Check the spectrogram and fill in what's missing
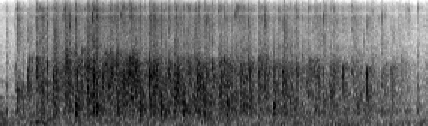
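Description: An audience applauds at the launch event for Hamsaleka's film OK, a dense, moderately loud patter of clapping that swells and then slowly thins over several seconds.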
